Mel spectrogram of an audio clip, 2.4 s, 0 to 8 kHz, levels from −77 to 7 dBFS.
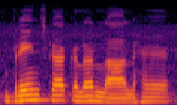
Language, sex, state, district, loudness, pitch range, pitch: Hindi, male, Jharkhand, Ranchi, -15 LUFS, 115-145 Hz, 130 Hz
